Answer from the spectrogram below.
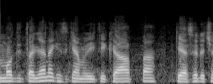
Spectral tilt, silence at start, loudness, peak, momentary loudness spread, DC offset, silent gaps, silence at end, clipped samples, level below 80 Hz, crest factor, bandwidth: -7 dB/octave; 0 s; -16 LUFS; 0 dBFS; 3 LU; under 0.1%; none; 0 s; under 0.1%; -52 dBFS; 14 dB; 9.8 kHz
